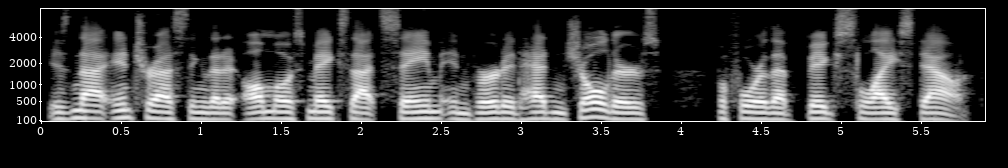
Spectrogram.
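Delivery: ordinary talk, nothing marked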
